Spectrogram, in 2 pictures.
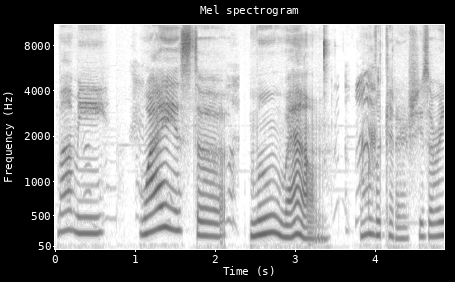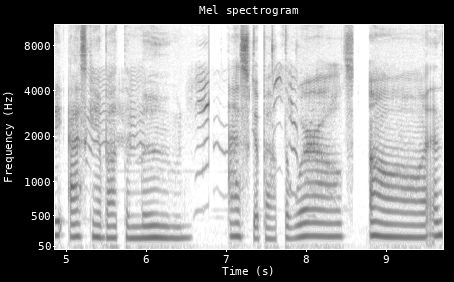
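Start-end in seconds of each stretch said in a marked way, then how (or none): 0.0-3.4 put-on high, slow curious kid voice; voicing the child. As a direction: ask like a wide-eyed little girl. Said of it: "Be like".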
